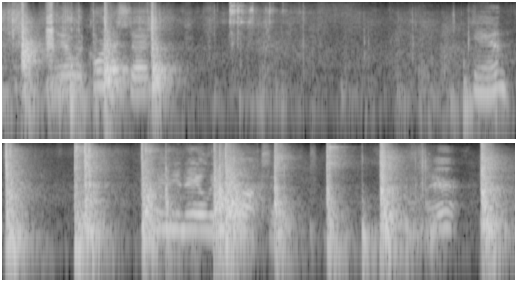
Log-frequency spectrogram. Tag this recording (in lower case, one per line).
hammering nails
